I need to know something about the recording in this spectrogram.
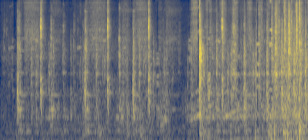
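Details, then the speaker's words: Yamaha golf cart after replacing a broken throttle cable; choke on, slow uneven chuffs while cranking, then it catches and settles into a steady putter, starting and idling normally. "Hey, look at that, it fired. It's working, all right."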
